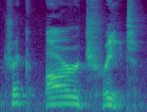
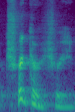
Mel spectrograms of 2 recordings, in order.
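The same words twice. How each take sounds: First: The phrase is said at a slower, careful pace. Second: The phrase is said quickly, run together.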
